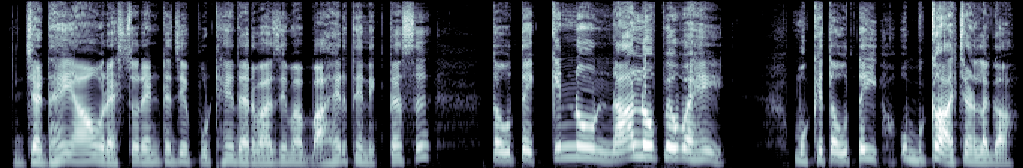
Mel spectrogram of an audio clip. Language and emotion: Sindhi, disgusted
